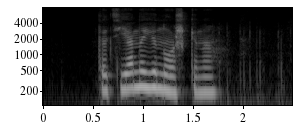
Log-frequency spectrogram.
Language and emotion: Russian, neutral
